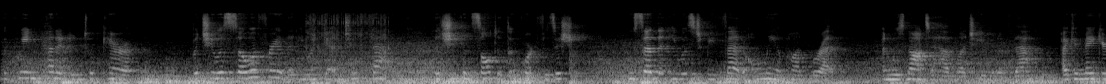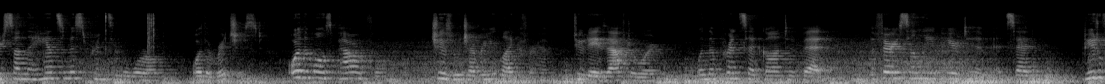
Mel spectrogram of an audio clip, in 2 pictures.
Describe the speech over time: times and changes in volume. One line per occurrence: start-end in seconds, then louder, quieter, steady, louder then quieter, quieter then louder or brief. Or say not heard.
0.0-22.0 steady.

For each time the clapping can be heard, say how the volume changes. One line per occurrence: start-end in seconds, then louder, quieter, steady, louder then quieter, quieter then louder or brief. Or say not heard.
not heard.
